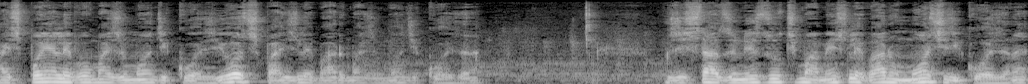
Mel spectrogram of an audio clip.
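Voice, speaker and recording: A somewhat breathy voice with a dark, mellow tone moves at a fairly quick pace with ordinary pitch variation over a very clean recording and a silent background. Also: man. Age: 70s. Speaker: retired teacher vlogger. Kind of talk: casual monologue vlog. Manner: halting, repetitive.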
